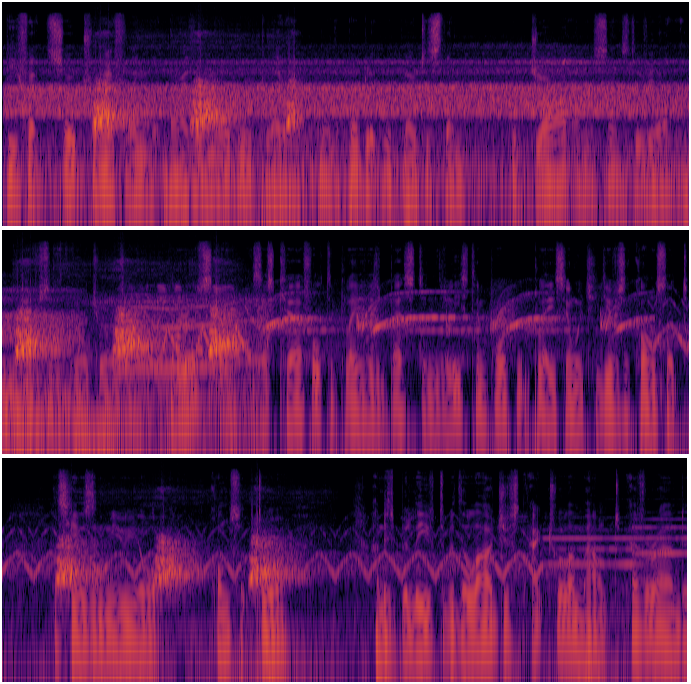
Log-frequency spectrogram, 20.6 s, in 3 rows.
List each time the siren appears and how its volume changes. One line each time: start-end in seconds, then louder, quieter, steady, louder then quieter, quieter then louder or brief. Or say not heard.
0.0-20.5 quieter.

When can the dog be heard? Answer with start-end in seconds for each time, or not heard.
0.9-3.0, 7.0-9.3, 14.2-16.9.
